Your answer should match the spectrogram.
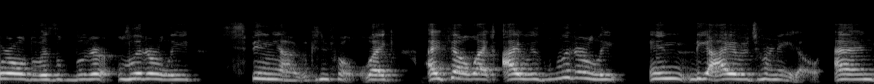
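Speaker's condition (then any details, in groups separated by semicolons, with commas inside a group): Cerebral palsy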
